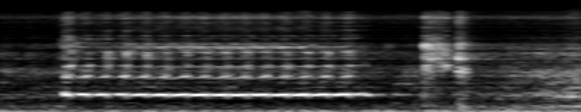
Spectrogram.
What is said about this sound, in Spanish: Ah, suena el teléfono allá, ¿eh?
